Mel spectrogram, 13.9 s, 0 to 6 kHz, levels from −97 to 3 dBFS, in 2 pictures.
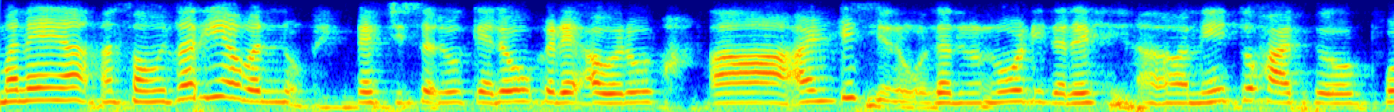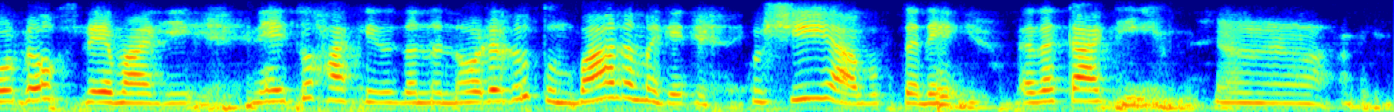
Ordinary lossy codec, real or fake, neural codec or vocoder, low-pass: Opus, 24 kbps; fake; codec, 16 kHz, 1 kbps, FunCodec, trained on LibriTTS, 50 frames a second; 5.4 kHz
